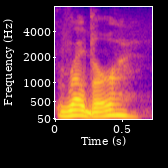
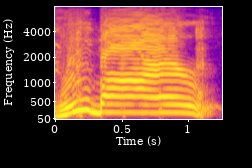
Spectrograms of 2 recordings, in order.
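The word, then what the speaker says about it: Robur: R O B U R is the Latin word for strength built over time. Nice. Okay. And it's also a word that Texans can't pronounce. It's a rhubarb. Robard.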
